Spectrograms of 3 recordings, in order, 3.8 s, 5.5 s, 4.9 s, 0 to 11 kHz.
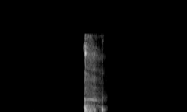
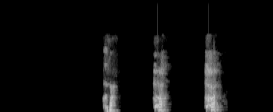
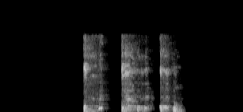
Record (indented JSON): {
  "cough_length": "3.8 s",
  "cough_amplitude": 24418,
  "cough_signal_mean_std_ratio": 0.15,
  "exhalation_length": "5.5 s",
  "exhalation_amplitude": 27653,
  "exhalation_signal_mean_std_ratio": 0.27,
  "three_cough_length": "4.9 s",
  "three_cough_amplitude": 32768,
  "three_cough_signal_mean_std_ratio": 0.34,
  "survey_phase": "beta (2021-08-13 to 2022-03-07)",
  "age": "65+",
  "gender": "Female",
  "wearing_mask": "No",
  "symptom_cough_any": true,
  "smoker_status": "Ex-smoker",
  "respiratory_condition_asthma": false,
  "respiratory_condition_other": false,
  "recruitment_source": "REACT",
  "submission_delay": "2 days",
  "covid_test_result": "Negative",
  "covid_test_method": "RT-qPCR",
  "influenza_a_test_result": "Negative",
  "influenza_b_test_result": "Negative"
}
